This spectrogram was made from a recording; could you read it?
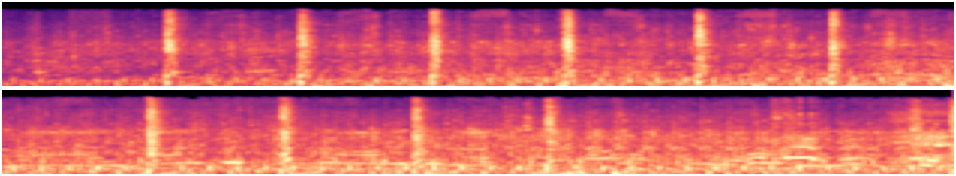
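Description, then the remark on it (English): Old tractor engines putter steadily, a low rhythmic chugging punctuated by sharp, irregular spluttering pops that carry on throughout. “Don't mind sitting amongst all this noise, you guys. All this putting and spluttering and...”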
